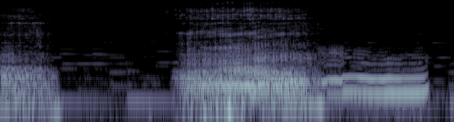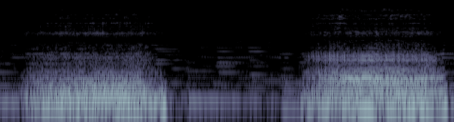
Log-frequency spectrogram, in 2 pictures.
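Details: Two sleepers snoring in turn during a nap, with loud rattling in-breaths and softer out-breaths; one is described as an exceptionally loud snorer. Faint music plays in the background.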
